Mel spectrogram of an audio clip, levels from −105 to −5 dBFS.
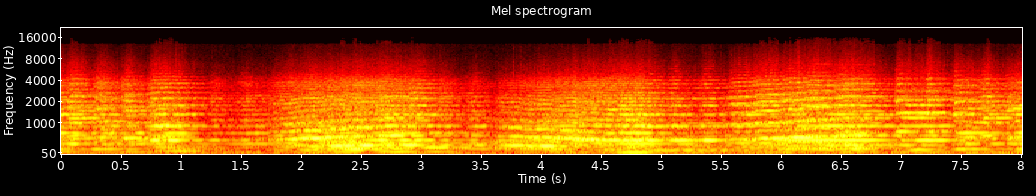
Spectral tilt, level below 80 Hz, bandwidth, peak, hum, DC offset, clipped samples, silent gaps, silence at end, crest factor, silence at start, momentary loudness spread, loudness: -6.5 dB/octave; -44 dBFS; 9.6 kHz; -12 dBFS; none; under 0.1%; under 0.1%; none; 0 s; 14 dB; 0 s; 11 LU; -25 LUFS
